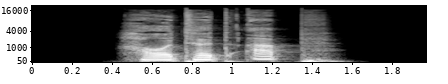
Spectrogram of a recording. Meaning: inflection of abhauen: 1. second-person plural preterite 2. second-person plural subjunctive II
- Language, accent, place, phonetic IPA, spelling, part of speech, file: German, Germany, Berlin, [ˌhaʊ̯tət ˈap], hautet ab, verb, De-hautet ab.ogg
